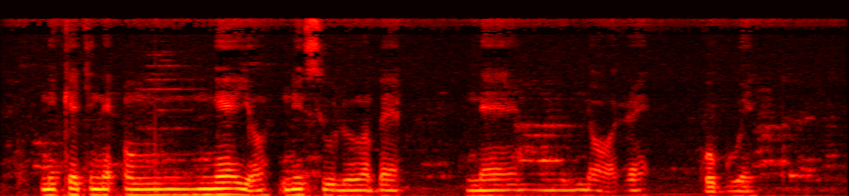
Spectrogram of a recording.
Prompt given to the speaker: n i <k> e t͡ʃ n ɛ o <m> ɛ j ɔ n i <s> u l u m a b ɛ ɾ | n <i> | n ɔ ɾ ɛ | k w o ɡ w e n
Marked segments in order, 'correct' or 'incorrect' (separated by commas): correct, incorrect, correct, incorrect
